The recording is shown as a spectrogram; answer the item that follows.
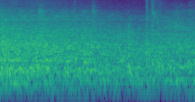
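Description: Steady rumble of street traffic, easing slightly toward the end.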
